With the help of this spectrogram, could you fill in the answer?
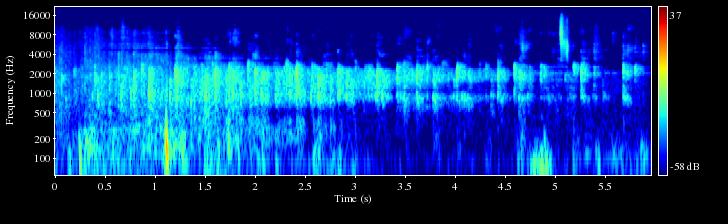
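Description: An audience applauds steadily for several seconds as panel guests come up, including a Senterpartiet politician, the Miljøpartiet De Grønne foreign policy spokesperson and the head of international work at Norges Vel. It is a dense crackle of many hands clapping at once, even, with no voices on top.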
